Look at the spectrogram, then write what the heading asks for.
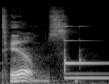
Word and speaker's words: Thames: goes over yeah there you go it's the Thames but you mean to really blow your mind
